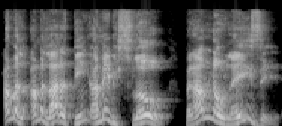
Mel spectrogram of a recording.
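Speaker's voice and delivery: put-on high, indignant Brazilian-accented protest; angry Brazilian accent. Brazilian coworker denying he is lazy, indignant accented protest. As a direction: imitate an offended Brazilian coworker, voice swooping way up. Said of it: "he was angry".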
